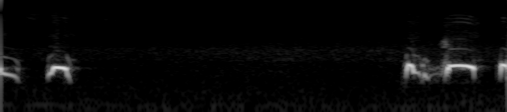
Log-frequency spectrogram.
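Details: Spotted dove decoy luring other doves with its call: a short soft coo at the start, a long pause, then a rolling, slightly quavering three-part coo phrase.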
